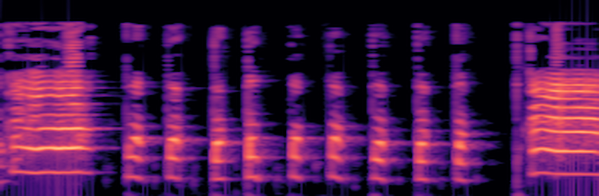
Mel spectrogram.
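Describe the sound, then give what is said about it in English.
Chickens cluck: a drawn-out squawk, then about nine short, evenly spaced clucks in a quick rhythm, and another long call to finish. “So today, let's talk about chickens.”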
